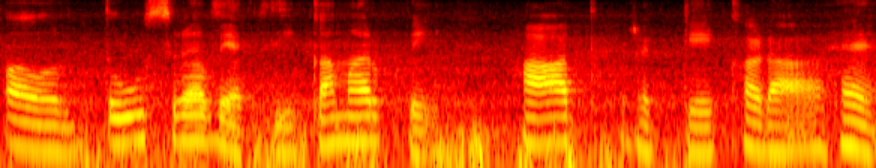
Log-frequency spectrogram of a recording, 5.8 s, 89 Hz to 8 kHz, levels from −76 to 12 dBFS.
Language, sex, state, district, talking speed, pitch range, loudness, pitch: Hindi, female, Haryana, Rohtak, 105 wpm, 135-170 Hz, -17 LUFS, 150 Hz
